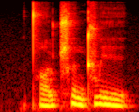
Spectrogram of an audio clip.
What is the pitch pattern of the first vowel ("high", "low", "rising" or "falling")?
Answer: rising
